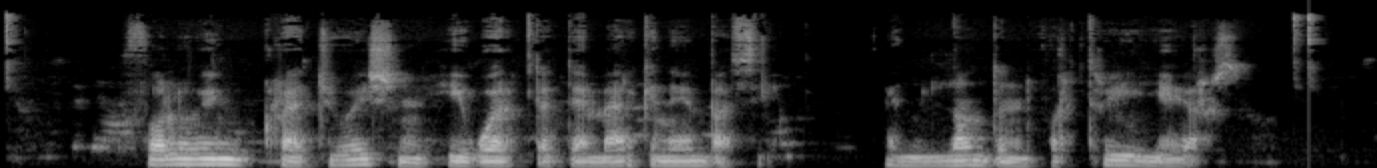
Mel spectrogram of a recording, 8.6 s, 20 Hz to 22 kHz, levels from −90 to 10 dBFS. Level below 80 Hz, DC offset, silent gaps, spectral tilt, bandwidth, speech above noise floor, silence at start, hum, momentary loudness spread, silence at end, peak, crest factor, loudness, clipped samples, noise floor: -62 dBFS; under 0.1%; none; -5 dB/octave; 16 kHz; 47 dB; 0.05 s; none; 13 LU; 0.4 s; 0 dBFS; 24 dB; -23 LUFS; under 0.1%; -69 dBFS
